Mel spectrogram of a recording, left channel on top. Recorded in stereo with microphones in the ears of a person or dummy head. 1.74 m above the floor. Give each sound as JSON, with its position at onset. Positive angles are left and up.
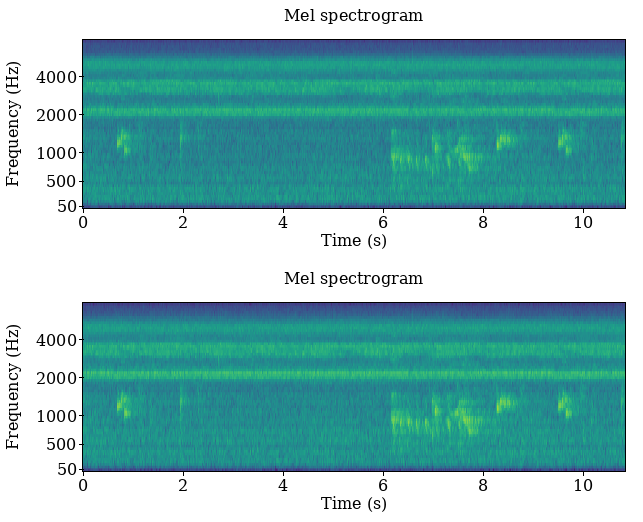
{"t": 0.0, "sound": "an insect", "side_deg": -25}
